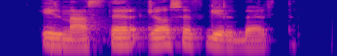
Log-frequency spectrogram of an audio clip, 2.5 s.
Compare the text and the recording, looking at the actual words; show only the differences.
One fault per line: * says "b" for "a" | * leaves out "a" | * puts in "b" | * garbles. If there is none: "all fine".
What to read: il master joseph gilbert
all fine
